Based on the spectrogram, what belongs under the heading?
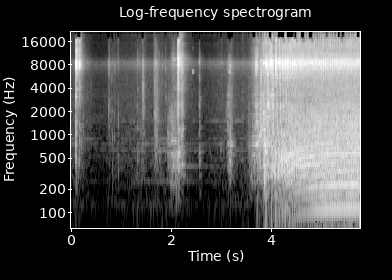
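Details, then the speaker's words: Craftsman push mower, Briggs 158cc, after cleaning carburetor and stretching/bending the fabricated governor spring: after some clanking it fires and settles into a steady, even hum around 3000 rpm; running right. "that's pretty good there we go that's okay those rpms are running around the 3000 area"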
